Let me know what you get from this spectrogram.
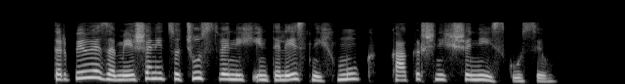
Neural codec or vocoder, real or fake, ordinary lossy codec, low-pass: none; real; MP3, 48 kbps; 7.2 kHz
